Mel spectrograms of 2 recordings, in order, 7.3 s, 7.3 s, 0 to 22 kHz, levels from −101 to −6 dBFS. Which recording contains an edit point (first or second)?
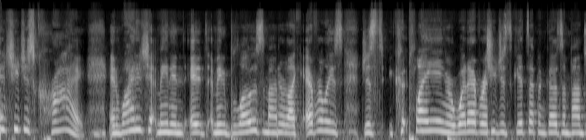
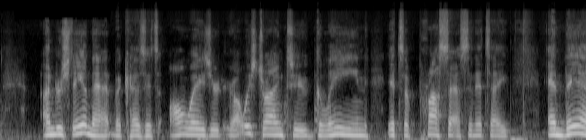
first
